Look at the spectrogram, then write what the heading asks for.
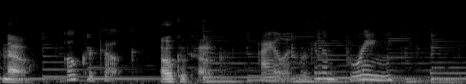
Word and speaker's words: Ocracoke: Ocracoke. No. Ocracoke.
